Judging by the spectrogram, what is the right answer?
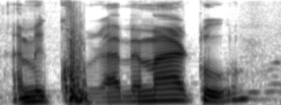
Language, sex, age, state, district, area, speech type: Assamese, male, 45-60, Assam, Golaghat, urban, spontaneous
